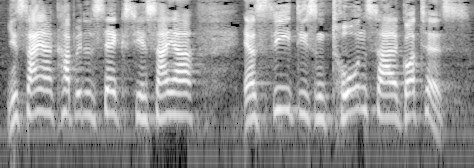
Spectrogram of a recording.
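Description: A man preaching a sermon in a slow, emphatic way, repeating words for weight. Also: sits high, fairly even intonation, fairly bright tone.

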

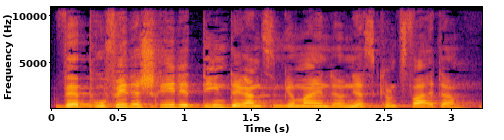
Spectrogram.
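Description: A man preaching a lively sermon, telling stories and speaking straight to his listeners. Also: sits high, brisk. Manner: lively storytelling preacher, addresses listeners directly. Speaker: pastor.

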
